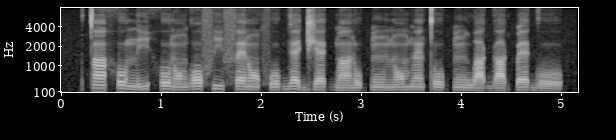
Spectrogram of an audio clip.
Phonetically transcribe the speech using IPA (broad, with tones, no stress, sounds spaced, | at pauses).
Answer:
t ã˦ h o˦˨ n i˨˦ h o˦˨ ɾ ɔ̃˧ ɡ ɔ˦ f i˦˨ f ɛ˧ ɾ ɔ̃˨ f o˨˦ ɡ ɛ˦˨ d͡ʒ ɛ˧ ɡ͡b ã˨ ɾ o˨ k͡p ũ˨ n ɔ̃˨˦ b ɛ̃˧ t o˦ k͡p ũ˧ w a˨ ɡ a˨ k͡p ɛ˧ ɡ o˨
